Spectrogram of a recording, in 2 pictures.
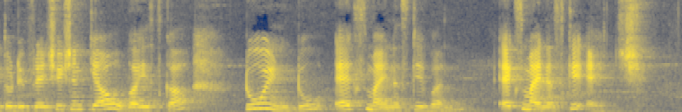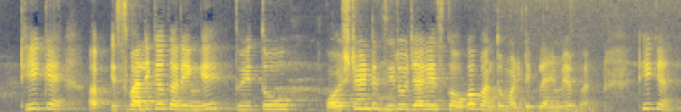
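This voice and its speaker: A woman teaching math step by step, often asking the class a question and checking they follow. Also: sits high. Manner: slow, step-by-step, repeated questions and "theek hai" checks. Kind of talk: blackboard math lesson in Hindi-English mix. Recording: echoey room with faint ambient noise.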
